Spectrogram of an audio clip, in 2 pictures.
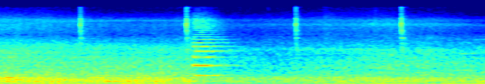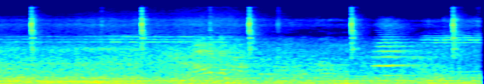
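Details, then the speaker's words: Motorcycle parked on its stand just after a ride: sharp, sparse ticks over street noise, fast at first then slowing; normal ticking of the hot silencer contracting as it cools. "यह जो आवाज है अभी बहुत तेज आ रही थी लेकिन अब हल्के हल्के इसकी जो स्पीड है वो कम हो रही है"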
